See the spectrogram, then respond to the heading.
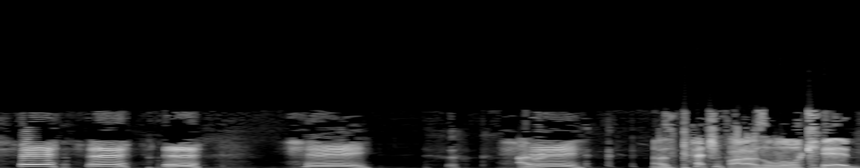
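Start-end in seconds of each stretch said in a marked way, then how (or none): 0.1-3.9 slow, very high-pitched, drawn-out laughing "hey-hey". Recalling a man he watched as a little kid, the speaker is imitating his hey-hey laugh. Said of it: "He used to laugh like that".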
